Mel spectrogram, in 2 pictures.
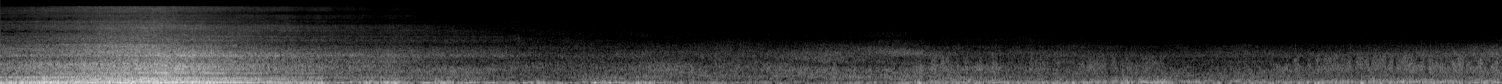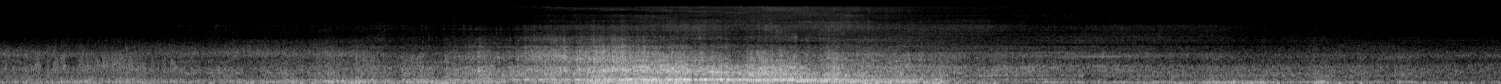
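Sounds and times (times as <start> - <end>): plough blade pushing snow: 0.0 - 4.7, 18.4 - 26.5
tractor diesel engine under load: 0.0 - 6.1, 17.7 - 30.0.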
